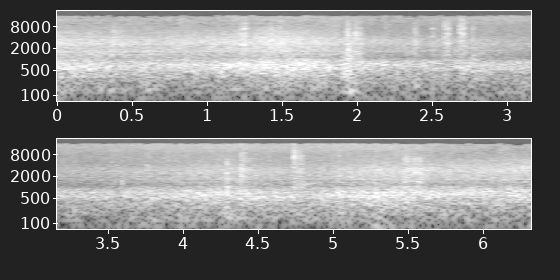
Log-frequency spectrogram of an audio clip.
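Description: Steady, low wind rumbling through a room, with a few faint ticks.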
